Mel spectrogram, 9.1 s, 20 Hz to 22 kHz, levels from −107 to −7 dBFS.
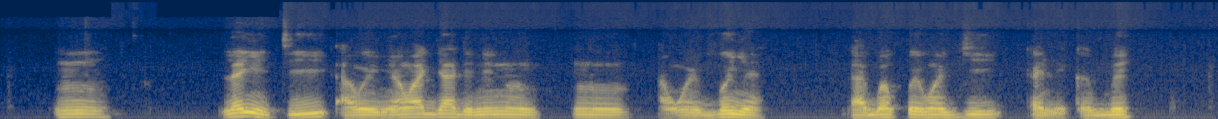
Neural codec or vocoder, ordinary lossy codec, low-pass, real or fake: vocoder, 44.1 kHz, 128 mel bands every 512 samples, BigVGAN v2; Opus, 32 kbps; 19.8 kHz; fake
